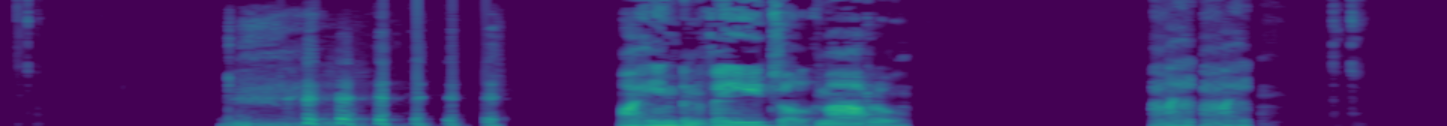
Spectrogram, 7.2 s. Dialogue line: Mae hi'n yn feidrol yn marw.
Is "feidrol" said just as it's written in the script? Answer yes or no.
yes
